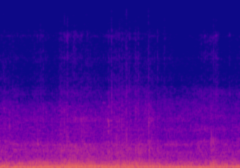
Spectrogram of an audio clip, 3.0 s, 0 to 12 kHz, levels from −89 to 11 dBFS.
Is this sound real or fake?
fake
